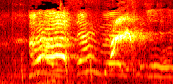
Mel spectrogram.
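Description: Children's high-pitched voices calling out excitedly, in two short bursts: one about half a second in and another just past the middle.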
